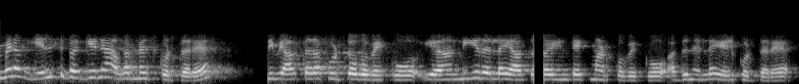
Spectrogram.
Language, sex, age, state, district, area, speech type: Kannada, female, 30-45, Karnataka, Hassan, urban, conversation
